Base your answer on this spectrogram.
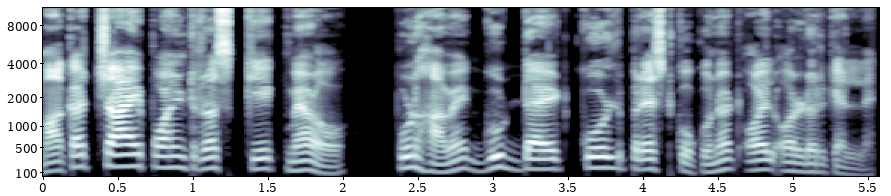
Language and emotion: Goan Konkani, neutral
